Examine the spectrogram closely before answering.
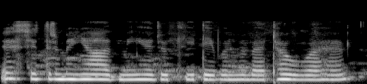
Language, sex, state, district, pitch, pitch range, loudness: Hindi, female, Jharkhand, Deoghar, 225 Hz, 220-240 Hz, -13 LUFS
